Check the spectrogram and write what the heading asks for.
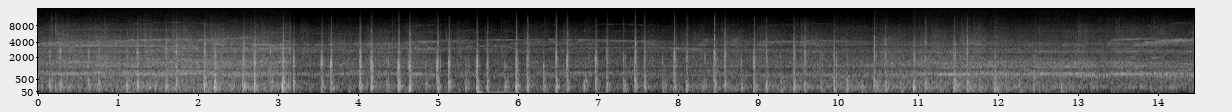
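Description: Hoofbeats of a Colombian trote y galope horse trotting on the show ring's wooden board: a fast, even run of sharp knocks, about four a second, that starts a few seconds in and stops a few seconds before the end, over a steady arena hubbub.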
